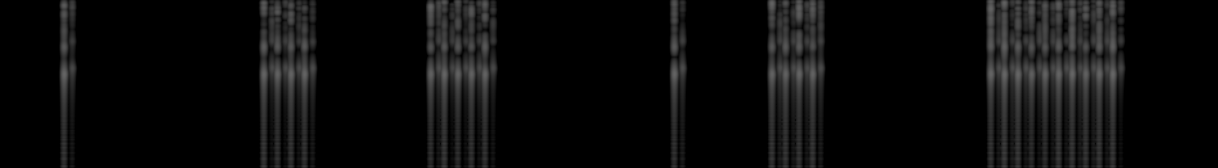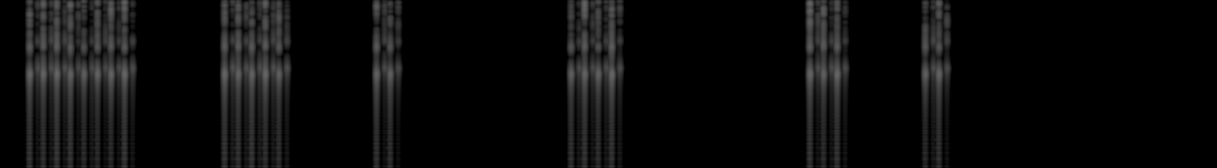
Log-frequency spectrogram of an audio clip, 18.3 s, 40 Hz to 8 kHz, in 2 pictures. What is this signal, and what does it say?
Pulse dialling, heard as clicks on a phone line, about 10 pulses a second. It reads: 1 4 5 1 4 0 8 5 2 4 3 2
